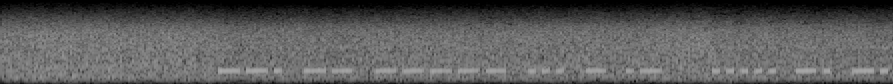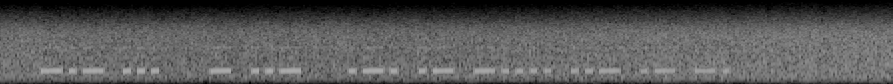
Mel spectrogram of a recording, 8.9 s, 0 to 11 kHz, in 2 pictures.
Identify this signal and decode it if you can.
Morse code, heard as a keyed tone, hand-sent with a paddle, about 34 wpm, 540 Hz, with radio static. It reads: GM0STA 5NN KS TU RA6UAN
